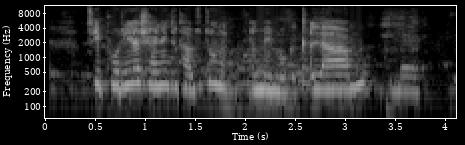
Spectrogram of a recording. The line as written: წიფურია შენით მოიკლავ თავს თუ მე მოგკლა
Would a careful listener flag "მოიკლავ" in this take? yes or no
yes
